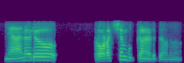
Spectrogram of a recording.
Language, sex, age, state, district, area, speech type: Malayalam, male, 18-30, Kerala, Thiruvananthapuram, rural, conversation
